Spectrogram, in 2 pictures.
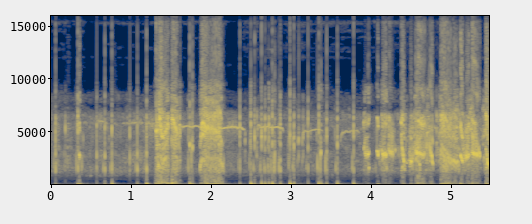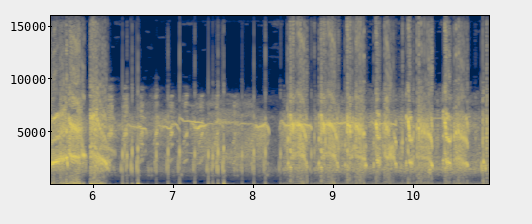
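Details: Asian swiftlet lure call used to attract swiftlets: dense, continuous high twittering and chattering with rapid overlapping chirps and sharp clicks, loud and unbroken throughout.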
